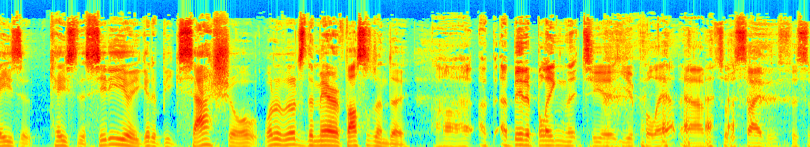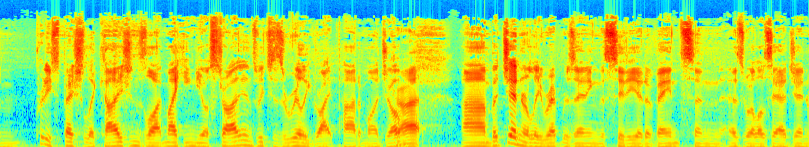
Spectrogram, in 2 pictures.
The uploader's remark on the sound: The boys hit the road to broadcast live directly from the Shelter Brewing Co. Live From Shelter Brewing Co.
